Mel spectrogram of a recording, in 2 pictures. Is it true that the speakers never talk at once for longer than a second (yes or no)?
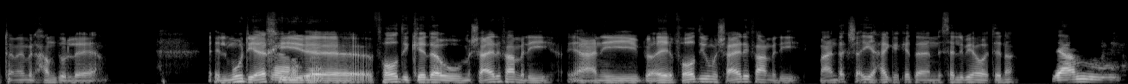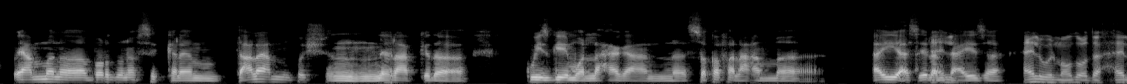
yes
